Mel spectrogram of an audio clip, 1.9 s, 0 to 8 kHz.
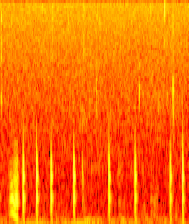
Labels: {"label": "biophony, knock croak", "recorder": "SoundTrap 300"}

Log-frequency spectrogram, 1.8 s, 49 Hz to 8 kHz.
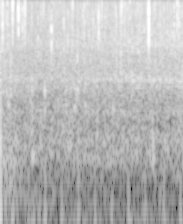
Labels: {"label": "biophony", "recorder": "SoundTrap 600"}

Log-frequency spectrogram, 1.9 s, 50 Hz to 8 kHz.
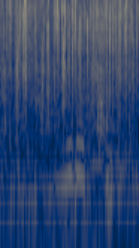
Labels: {"label": "biophony, cascading saw", "recorder": "SoundTrap 600 or HydroMoth"}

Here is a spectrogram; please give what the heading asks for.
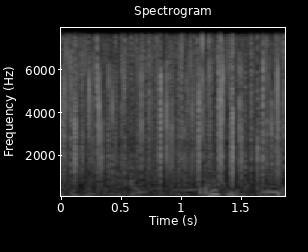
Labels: {"label": "biophony, cascading saw", "recorder": "SoundTrap 600 or HydroMoth"}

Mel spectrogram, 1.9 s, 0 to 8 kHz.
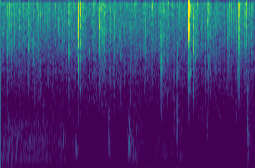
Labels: {"label": "biophony", "recorder": "SoundTrap 500"}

